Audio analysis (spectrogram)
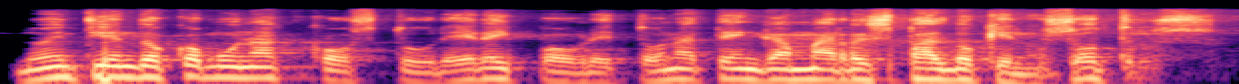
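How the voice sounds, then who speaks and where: An actor with a Colombian accent playing a vain, domineering politician in a radio drama, speaking with deliberate threat. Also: male voice, mid-range voice, a little mellow, slightly rough, natural voice. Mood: irritated scheming. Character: menacing, vain, domineering male politician, contemptuous of women.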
